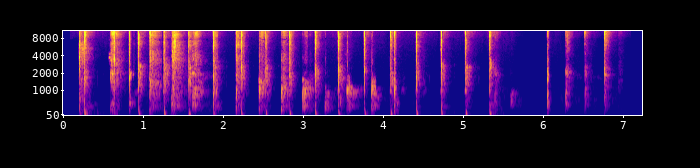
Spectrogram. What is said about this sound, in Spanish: Pido a todos los que están en el staff que desactiven el silencio de sus micrófonos, porque el aplauso que tenemos que darle a este hombre tiene que ser de verdad.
